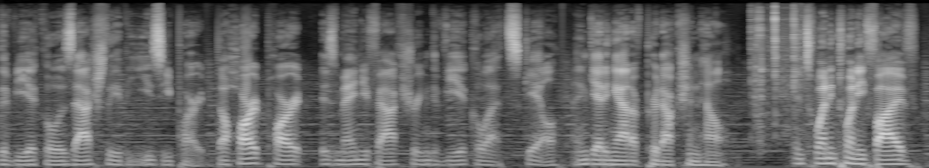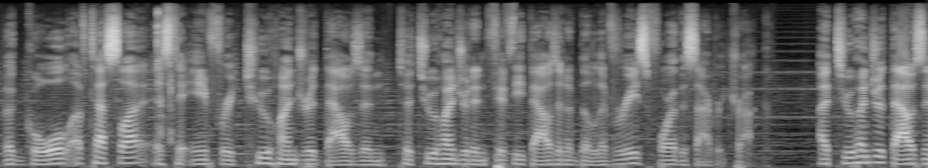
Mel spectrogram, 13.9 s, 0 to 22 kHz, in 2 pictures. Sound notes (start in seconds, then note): 5.6 graphics shuffling; 8.0 cursor clicking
